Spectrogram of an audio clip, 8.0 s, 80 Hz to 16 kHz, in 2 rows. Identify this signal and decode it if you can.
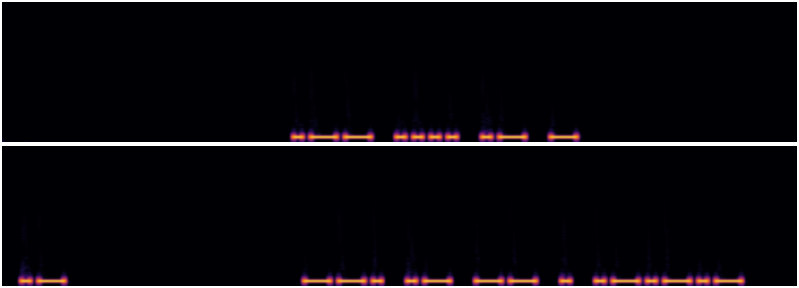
Morse code, heard as a keyed tone, about 28 wpm, 700 Hz. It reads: WHAT A GAME.
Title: 4x Word-Spacing - Sentences from Top 500 Words - 28wpm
